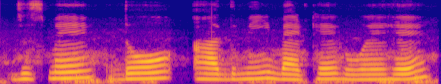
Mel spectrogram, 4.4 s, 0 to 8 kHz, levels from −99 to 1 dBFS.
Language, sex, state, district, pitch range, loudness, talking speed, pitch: Hindi, female, Uttar Pradesh, Lalitpur, 185-210 Hz, -16 LUFS, 80 wpm, 195 Hz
